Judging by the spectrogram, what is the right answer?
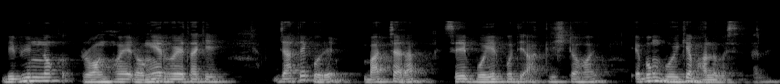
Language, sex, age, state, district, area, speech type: Bengali, male, 30-45, West Bengal, Purba Medinipur, rural, spontaneous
